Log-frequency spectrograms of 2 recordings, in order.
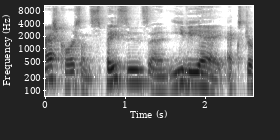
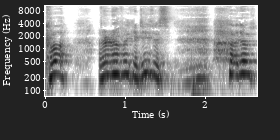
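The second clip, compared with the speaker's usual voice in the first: put-on very high voice, panic creeping in; 12 semitones higher than usual. Speaker retelling a trainee failing several times, acting out rising panic. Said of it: "You can hear the panic rising in his voice".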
